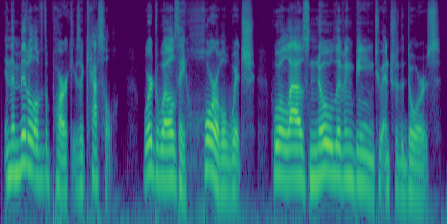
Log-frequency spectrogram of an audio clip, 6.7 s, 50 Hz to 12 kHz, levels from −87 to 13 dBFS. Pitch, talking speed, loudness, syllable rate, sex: 145 Hz, 205 wpm, -18 LUFS, 5.2 syllables/s, male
